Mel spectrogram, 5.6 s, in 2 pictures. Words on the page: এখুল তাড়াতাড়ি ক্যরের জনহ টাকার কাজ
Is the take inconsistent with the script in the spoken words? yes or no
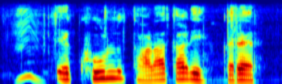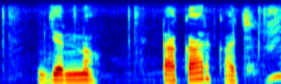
no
